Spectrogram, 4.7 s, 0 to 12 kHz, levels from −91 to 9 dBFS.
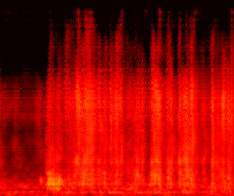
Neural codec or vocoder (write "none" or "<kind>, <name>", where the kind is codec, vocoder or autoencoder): vocoder, Vocos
